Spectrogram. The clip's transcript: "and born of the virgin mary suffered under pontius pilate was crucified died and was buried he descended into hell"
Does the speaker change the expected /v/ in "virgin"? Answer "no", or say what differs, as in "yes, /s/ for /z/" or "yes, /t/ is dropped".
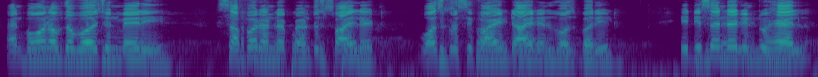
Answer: no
